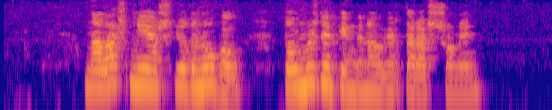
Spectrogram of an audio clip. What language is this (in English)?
Mari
